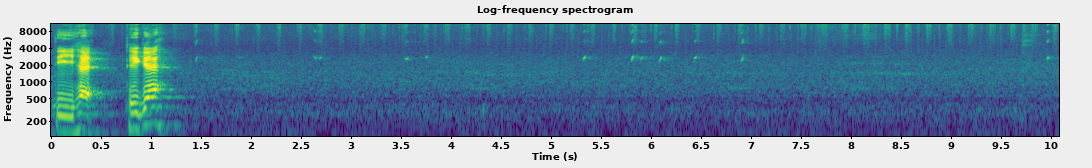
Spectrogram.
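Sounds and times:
marker squeaking on whiteboard: 1.3s - 8.8s, 9.7s - 10.0s.

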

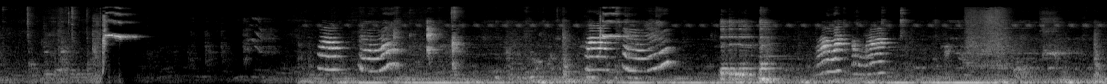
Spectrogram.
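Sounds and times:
parakeet squawking and chattering: 2.4s - 11.0s.

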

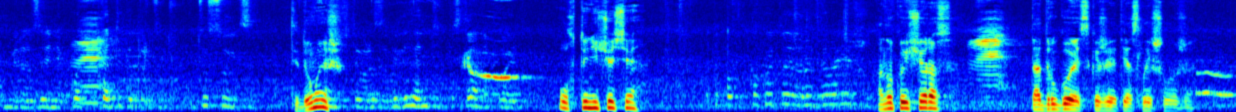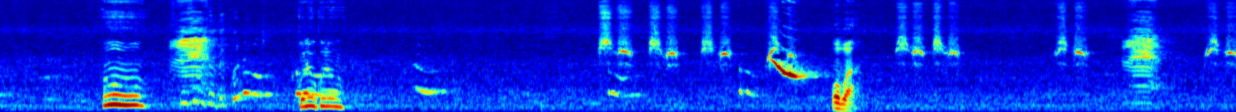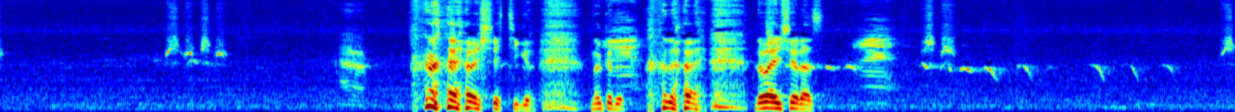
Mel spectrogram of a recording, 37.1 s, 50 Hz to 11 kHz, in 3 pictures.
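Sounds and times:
myna bird whistling and clicking: 18.4s - 20.6s, 21.3s - 22.0s, 22.9s - 23.3s, 24.4s - 24.8s, 26.2s - 27.0s, 34.0s - 37.0s.

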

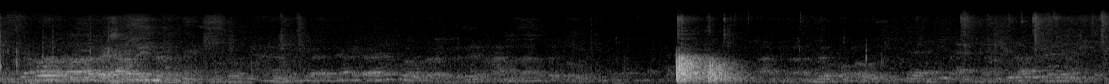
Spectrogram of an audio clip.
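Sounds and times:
bocce ball knocking: 6.7s - 7.6s.

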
